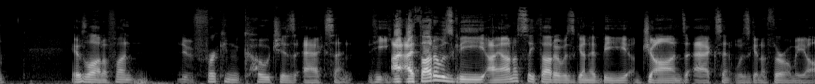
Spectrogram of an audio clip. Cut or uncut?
cut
